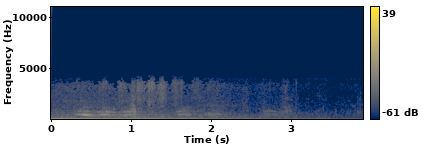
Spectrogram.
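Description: Grass and leaves rustle close by.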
